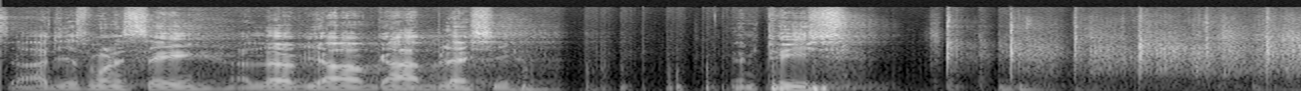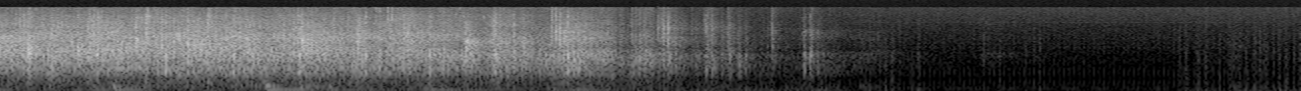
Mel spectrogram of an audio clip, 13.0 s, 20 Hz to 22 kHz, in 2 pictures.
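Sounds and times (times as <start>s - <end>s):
crowd applauding: 4.7s - 10.8s.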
